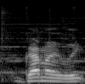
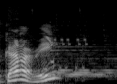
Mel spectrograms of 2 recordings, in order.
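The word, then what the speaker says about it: Gramarye: The Man Behind the illusion valent gamier grar gramar I already forgot how to pronounce his name sorry was he crossdressing it was gramarie that's quite the illusion but I still don't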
